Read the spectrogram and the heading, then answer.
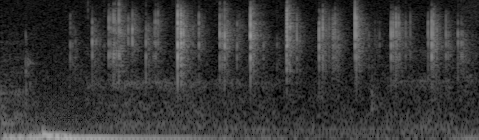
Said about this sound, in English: Just roll dice and I'll do a high-low. Okay. So high, low. So high is Deadpool, low is Wolverine. Okay. So why are you rolling multiple dice? Just for the sound effect.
